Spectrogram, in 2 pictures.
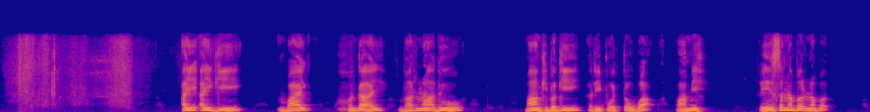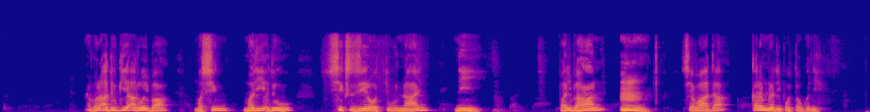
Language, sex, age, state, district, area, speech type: Manipuri, male, 60+, Manipur, Churachandpur, rural, read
